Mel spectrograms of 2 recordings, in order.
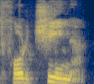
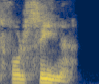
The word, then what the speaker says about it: Forcina: Well, the name in Italian, I'm Italian. The name, okay. Well, I'm American now, but I was born in Italy and the name is Forcina. But because I lived 20 years in Argentina and the Spanish pronunciation is Forcina.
